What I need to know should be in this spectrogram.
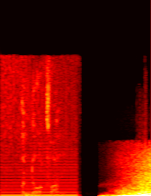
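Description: A man speaks into a microphone up close.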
